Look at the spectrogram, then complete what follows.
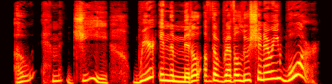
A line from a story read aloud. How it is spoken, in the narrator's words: exclaimed Gigi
